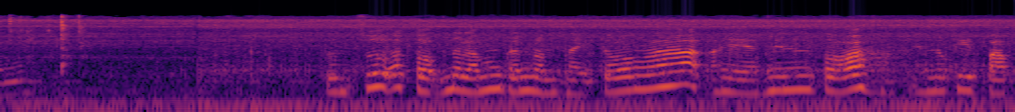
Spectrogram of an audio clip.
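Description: Pot of broth boiling on a gas stove, a steady bubbling hiss; a voice speaks over it from about two seconds in.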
